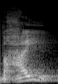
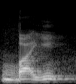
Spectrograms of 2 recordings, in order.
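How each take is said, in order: First: Standard Hindi accent, plain aspirated first sound. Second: Haryanvi accent, changed forceful first sound. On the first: "यहां पे हमने उच्चारण किया" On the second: "लेकिन वहां उच्चारण क्या है"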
